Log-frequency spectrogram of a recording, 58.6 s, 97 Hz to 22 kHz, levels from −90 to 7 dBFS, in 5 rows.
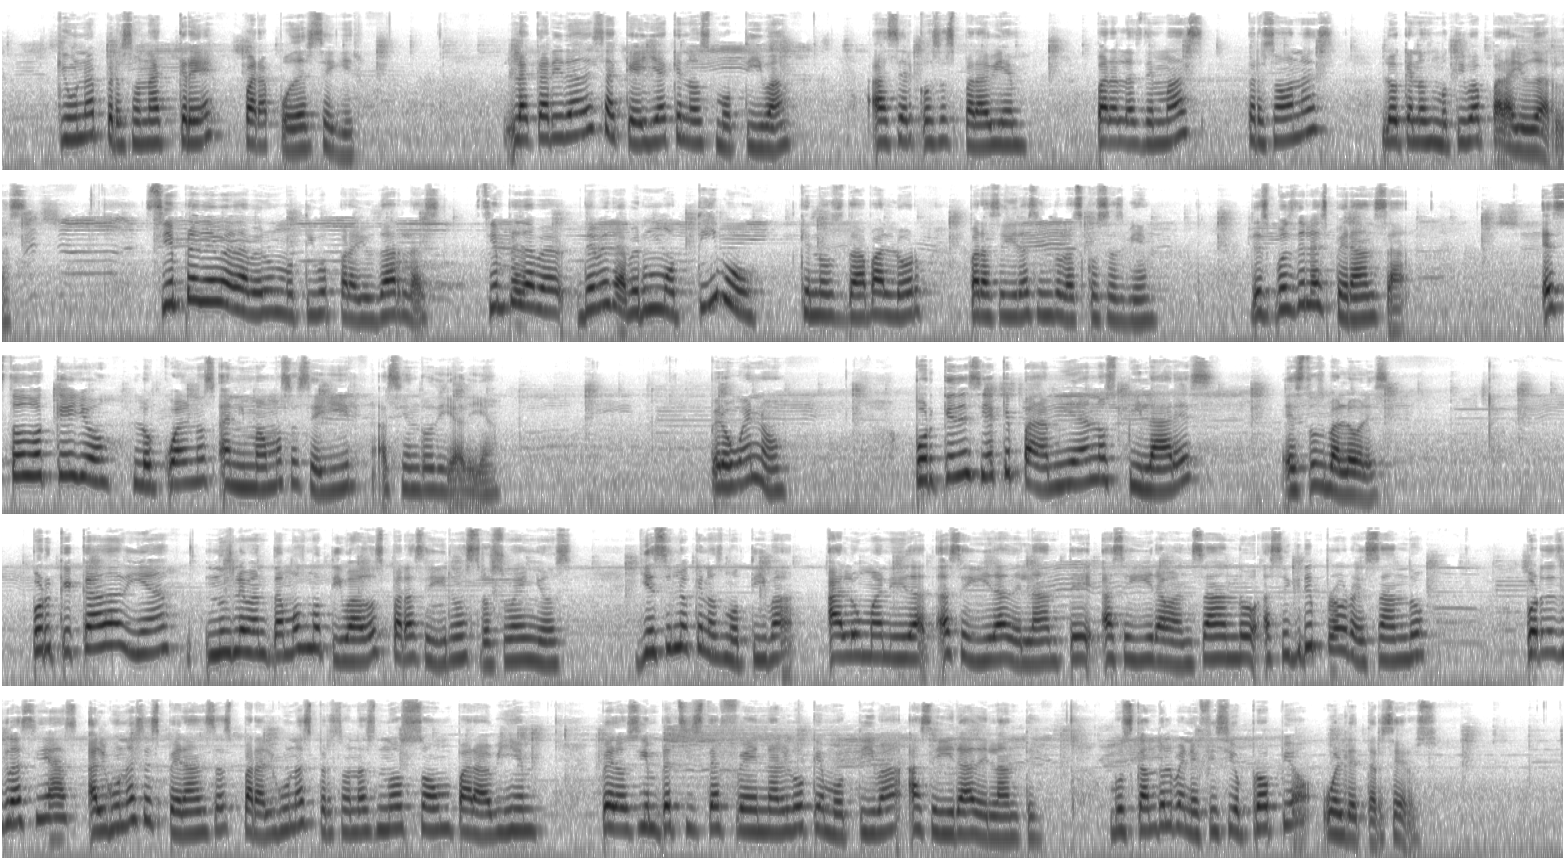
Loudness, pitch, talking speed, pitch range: -20 LUFS, 235 Hz, 145 wpm, 210-265 Hz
